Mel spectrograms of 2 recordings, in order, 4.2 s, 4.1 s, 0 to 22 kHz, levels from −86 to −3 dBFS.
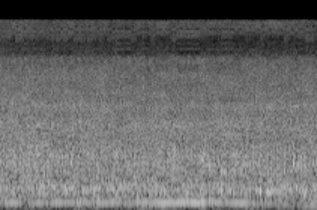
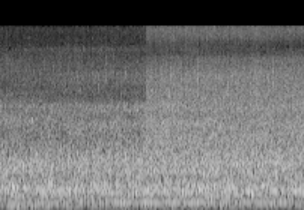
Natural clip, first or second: second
